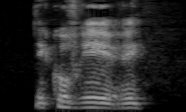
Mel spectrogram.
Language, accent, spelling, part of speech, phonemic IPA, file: French, Canada, découvrirez, verb, /de.ku.vʁi.ʁe/, LL-Q150 (fra)-découvrirez.wav
- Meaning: second-person plural future of découvrir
